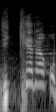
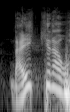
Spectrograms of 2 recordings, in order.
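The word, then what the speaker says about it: Nike: 그러니까 예를 들어서 이렇게 써 놓는다고 하면 사실 저희가 이거를 모른다라고 한다면 니케라고 발음할 수가 충분히 있어요. 근데 여기 있는 사람 다 물어봐도 나이키라고 하겠죠.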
